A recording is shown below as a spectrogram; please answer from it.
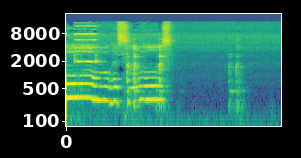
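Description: A woman singing unaccompanied, holding long notes that step down in pitch, then stopping about halfway through.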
